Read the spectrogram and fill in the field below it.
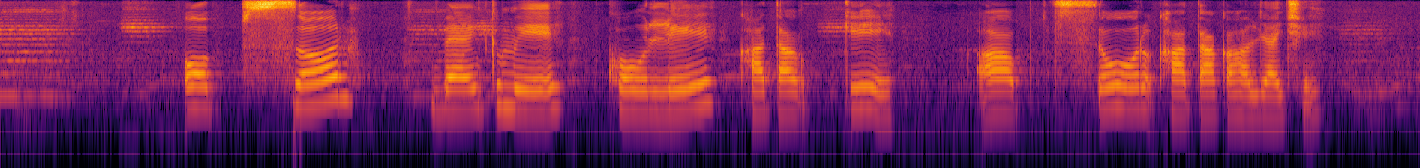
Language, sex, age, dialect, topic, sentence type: Maithili, female, 31-35, Eastern / Thethi, banking, statement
